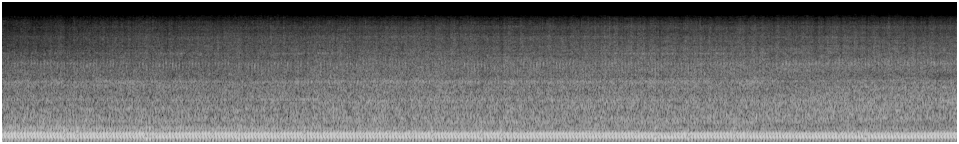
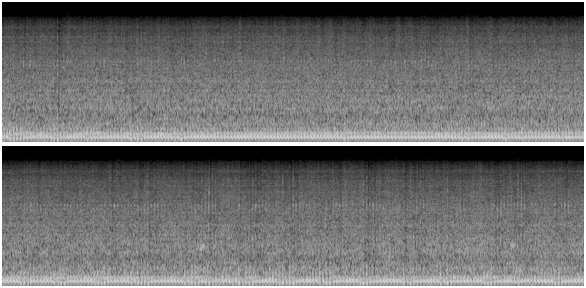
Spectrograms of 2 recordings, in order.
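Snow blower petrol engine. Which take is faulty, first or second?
second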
